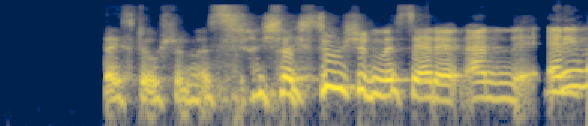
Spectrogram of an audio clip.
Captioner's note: scoffs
